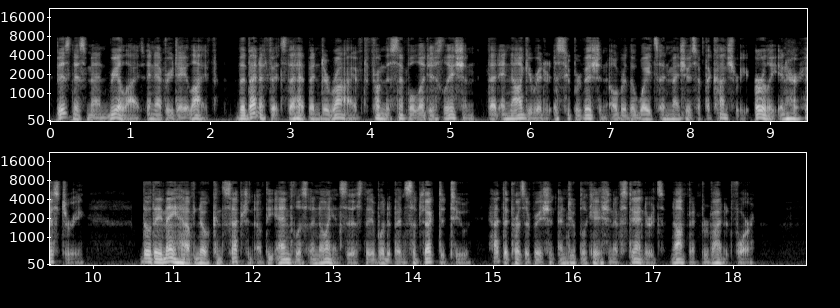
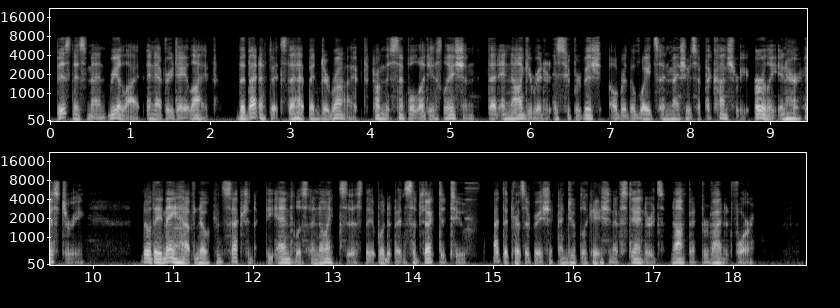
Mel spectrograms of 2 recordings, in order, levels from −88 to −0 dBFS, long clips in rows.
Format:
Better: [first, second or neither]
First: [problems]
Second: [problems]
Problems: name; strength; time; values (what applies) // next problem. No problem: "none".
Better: first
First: none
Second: noise reduction (neural diffusion model UNIVERSE++)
